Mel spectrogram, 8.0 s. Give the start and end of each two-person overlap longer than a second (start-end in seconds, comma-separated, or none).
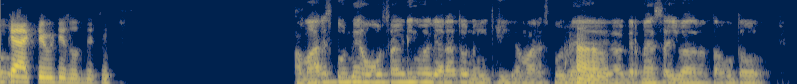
none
